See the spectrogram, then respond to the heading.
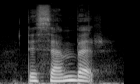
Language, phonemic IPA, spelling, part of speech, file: Swedish, /dɛˈsɛmbɛr/, december, noun, Sv-december.ogg
- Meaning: December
